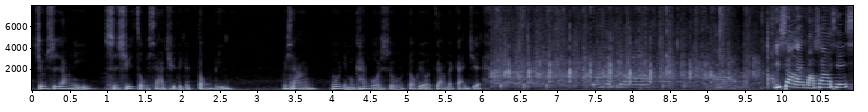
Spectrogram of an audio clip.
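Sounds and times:
speech: 0:00.1 - 0:02.8, 0:03.4 - 0:06.4, 0:09.9 - 0:10.9
audience applause: 0:06.1 - 0:10.1.

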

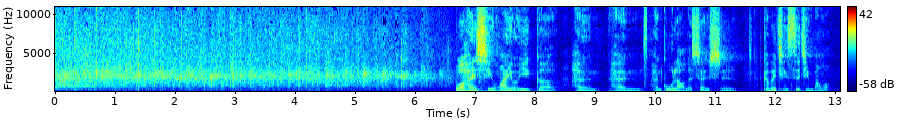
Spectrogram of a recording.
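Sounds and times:
audience clapping hands: 0:00.0 - 0:06.9
speech: 0:06.7 - 0:13.0.

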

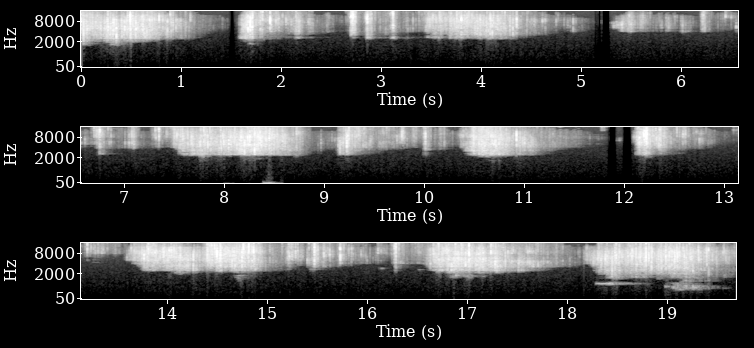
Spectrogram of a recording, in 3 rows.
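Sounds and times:
crunchy slime squeezed and pressed, crackling: 0:00.0 - 0:11.4, 0:12.1 - 0:19.6
faint squelch: 0:18.2 - 0:19.6.

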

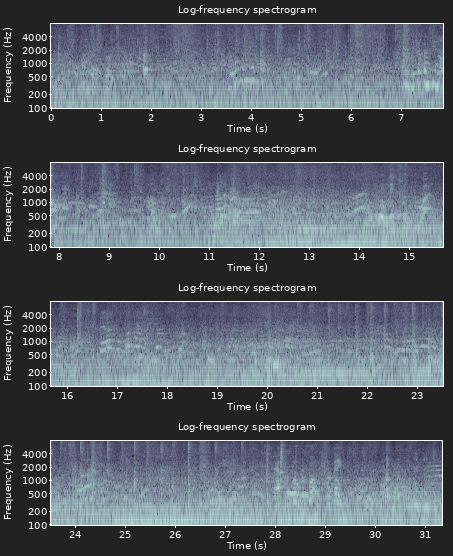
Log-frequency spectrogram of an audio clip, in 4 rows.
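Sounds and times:
overlapping voices chattering in a village in East Java: 0:00.0 - 0:31.3
low rumble of passing engines: 0:10.8 - 0:31.3.

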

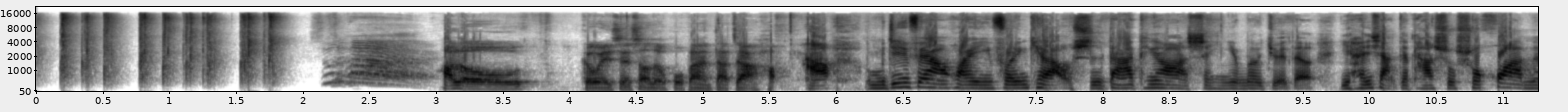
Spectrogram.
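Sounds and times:
sharp hand claps in a patterned rhythm: 0:00.0 - 0:02.0
loud sustained voiced shout of a cheer: 0:02.1 - 0:03.0
speech: 0:03.0 - 0:11.2.

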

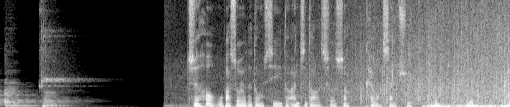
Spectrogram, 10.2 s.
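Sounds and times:
speech: 0:03.8 - 0:09.5
heavy rain beating on car windows: 0:05.2 - 0:10.1.

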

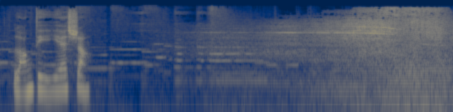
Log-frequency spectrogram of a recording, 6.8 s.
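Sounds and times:
speech: 0:00.2 - 0:01.4
airplane flying: 0:01.7 - 0:06.7.

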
